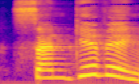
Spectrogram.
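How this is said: It is said with a Cuban Spanish accent. "the way most Cubans pronounced it, as if it were the name of a saint"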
